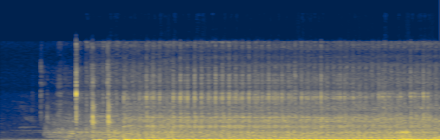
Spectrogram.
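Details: Honda Beat eSP fuel-injected scooter, after ignition coil replacement: brief crank, catches within a second and settles into a steady, even putter about four beats a second; clean, healthy normal start and idle.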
